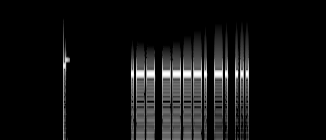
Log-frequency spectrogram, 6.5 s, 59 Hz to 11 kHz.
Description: Morse code, heard as a keyed tone, about 22 wpm, 700 Hz. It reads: W9NS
